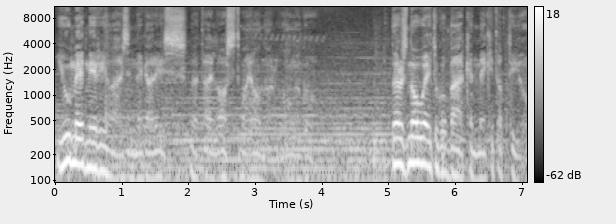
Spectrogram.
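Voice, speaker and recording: A man's voice: lowish voice, normal speed, close to an everyday voice. An actor playing a remorseful, duty-bound older soldier, an ancient Greek father in a video game, speaking solemnly. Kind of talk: video game cutscene acting. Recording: loud music under the voice. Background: loud music.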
